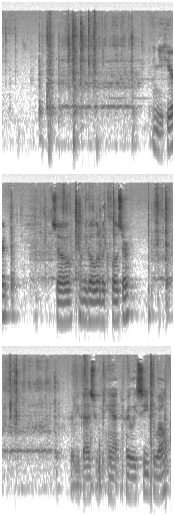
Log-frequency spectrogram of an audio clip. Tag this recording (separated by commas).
Speech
